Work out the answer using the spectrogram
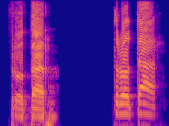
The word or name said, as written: trotar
